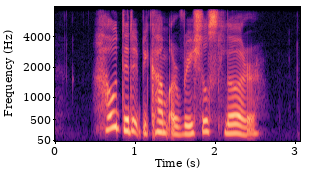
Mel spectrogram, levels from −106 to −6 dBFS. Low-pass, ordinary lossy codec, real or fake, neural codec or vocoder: 7.2 kHz; none; real; none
